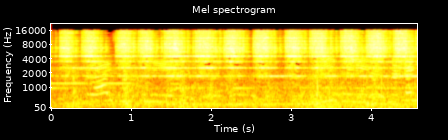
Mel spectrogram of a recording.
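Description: Trams rolling past during a festive Christmas parade of trams and trolleybuses, with a steady rumble of wheels, rhythmic clatter and thin squeals, heard up close.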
